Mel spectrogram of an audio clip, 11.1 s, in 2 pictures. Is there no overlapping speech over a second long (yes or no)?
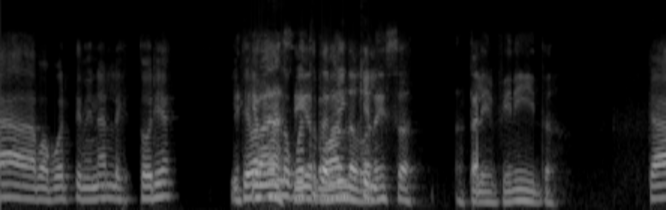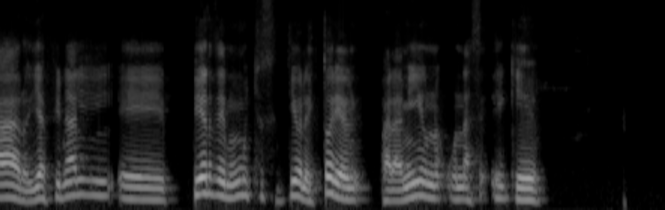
no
